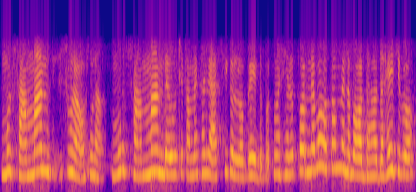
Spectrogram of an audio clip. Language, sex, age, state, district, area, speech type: Odia, female, 18-30, Odisha, Malkangiri, urban, conversation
